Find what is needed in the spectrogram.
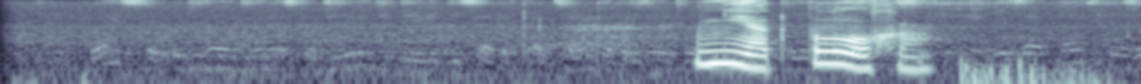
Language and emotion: Russian, sad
